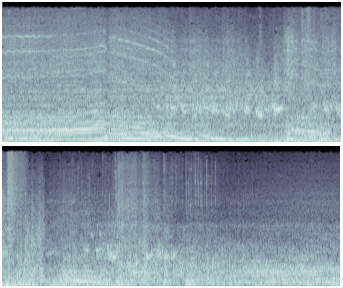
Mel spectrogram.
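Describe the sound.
A race car spins out on track during a warm-up lap, below race speed: loud, sustained tire squeal and skidding with the engine revving and blipping, lasting over eight seconds with no talking.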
